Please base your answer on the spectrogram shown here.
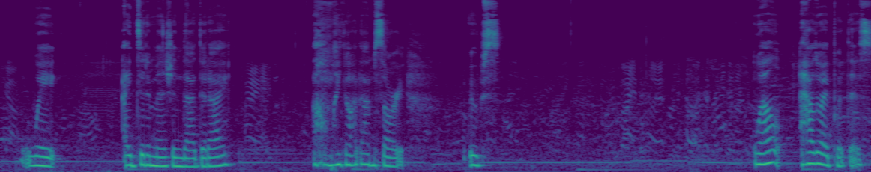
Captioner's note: nervous chuckle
